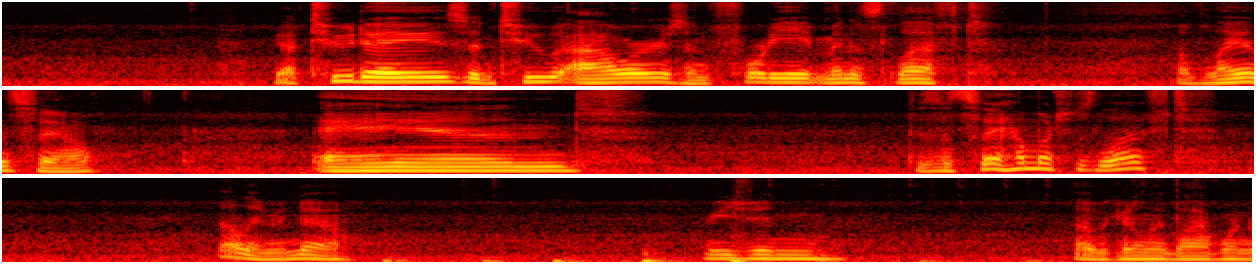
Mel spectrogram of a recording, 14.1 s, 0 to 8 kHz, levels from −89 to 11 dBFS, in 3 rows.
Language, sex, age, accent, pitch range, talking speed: English, male, 40-59, American, 125-160 Hz, 135 wpm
